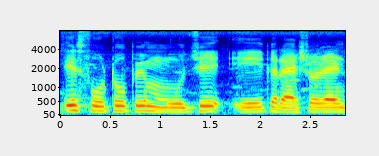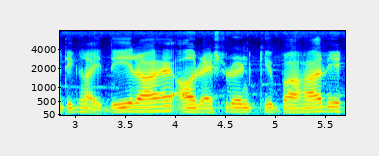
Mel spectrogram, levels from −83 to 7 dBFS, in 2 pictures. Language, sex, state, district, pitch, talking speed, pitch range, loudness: Hindi, male, Madhya Pradesh, Katni, 145 Hz, 160 wpm, 135-155 Hz, -16 LUFS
